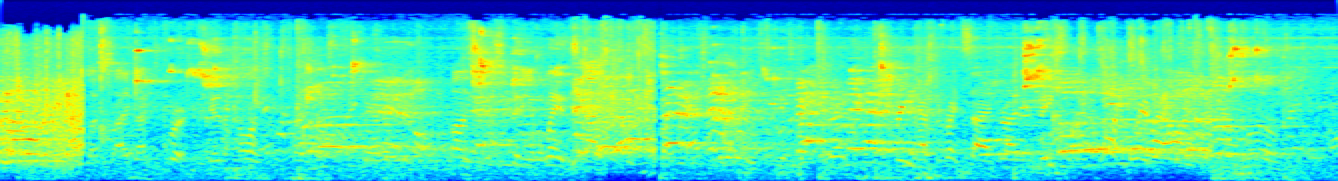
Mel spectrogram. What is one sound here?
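A crowd of spectators chatters and cheers in an echoing gym.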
